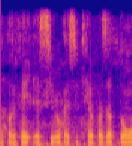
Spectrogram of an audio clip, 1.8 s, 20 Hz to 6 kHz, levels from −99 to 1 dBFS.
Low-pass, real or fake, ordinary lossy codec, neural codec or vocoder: 5.4 kHz; fake; none; codec, 16 kHz, 4.8 kbps, FACodec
